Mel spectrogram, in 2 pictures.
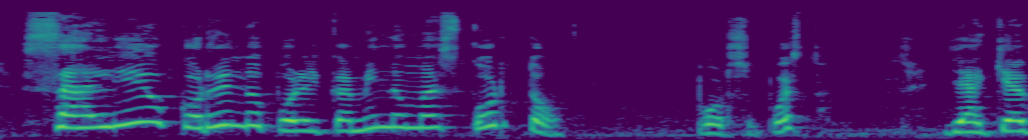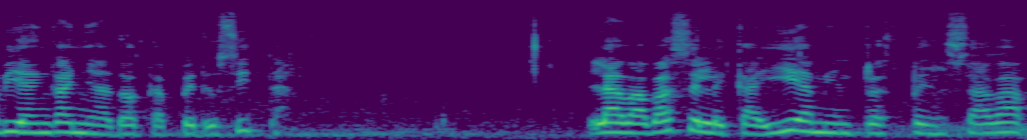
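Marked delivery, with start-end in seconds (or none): none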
